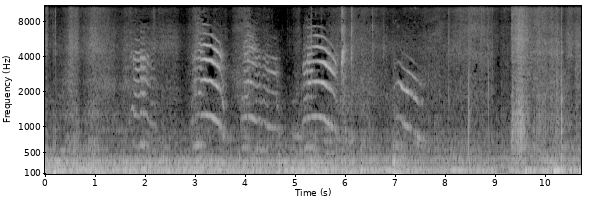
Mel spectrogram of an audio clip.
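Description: A cat mewing: about five short, high calls, each rising then falling in pitch, over a steady low rumble, with a brief rustle near the end.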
